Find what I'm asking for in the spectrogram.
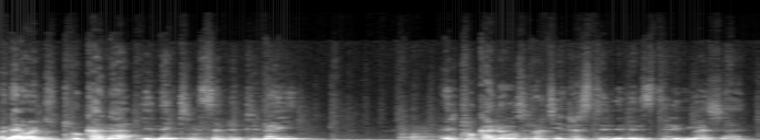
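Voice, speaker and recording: Music in the background behind a man at a fairly high pitch and very fast pace. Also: ordinary pitch variation. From Kenya. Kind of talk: interview answer.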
